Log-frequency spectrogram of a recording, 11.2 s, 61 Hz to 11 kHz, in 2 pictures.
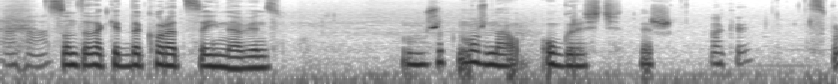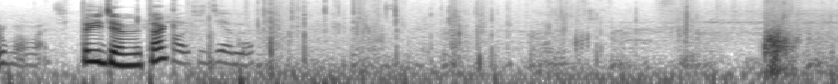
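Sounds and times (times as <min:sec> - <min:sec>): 
speech: 0:00.0 - 0:02.1, 0:02.7 - 0:07.6, 0:10.7 - 0:11.0
footsteps walking through dense brush and thickets: 0:06.8 - 0:11.1.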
